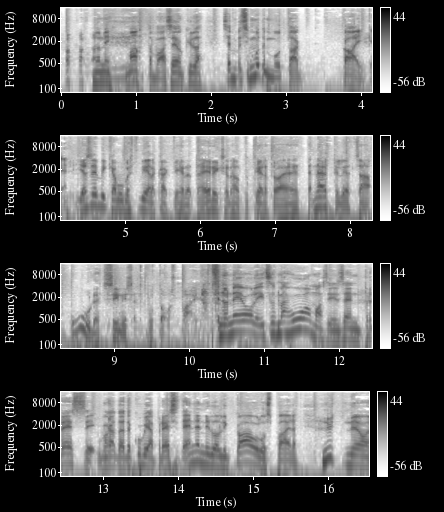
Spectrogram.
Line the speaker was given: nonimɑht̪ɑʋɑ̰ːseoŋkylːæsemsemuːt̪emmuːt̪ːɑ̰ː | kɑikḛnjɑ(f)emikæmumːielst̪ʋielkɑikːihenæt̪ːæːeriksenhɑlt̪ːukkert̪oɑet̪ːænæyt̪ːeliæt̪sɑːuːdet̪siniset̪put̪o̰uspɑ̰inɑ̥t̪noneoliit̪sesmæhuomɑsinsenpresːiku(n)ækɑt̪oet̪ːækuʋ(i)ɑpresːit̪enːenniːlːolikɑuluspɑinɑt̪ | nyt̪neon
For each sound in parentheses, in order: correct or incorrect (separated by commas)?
incorrect, incorrect, correct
